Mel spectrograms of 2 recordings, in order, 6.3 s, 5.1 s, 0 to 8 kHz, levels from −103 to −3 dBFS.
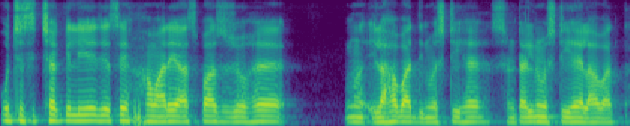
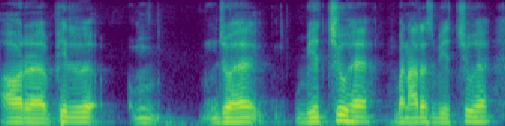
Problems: constant background noise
